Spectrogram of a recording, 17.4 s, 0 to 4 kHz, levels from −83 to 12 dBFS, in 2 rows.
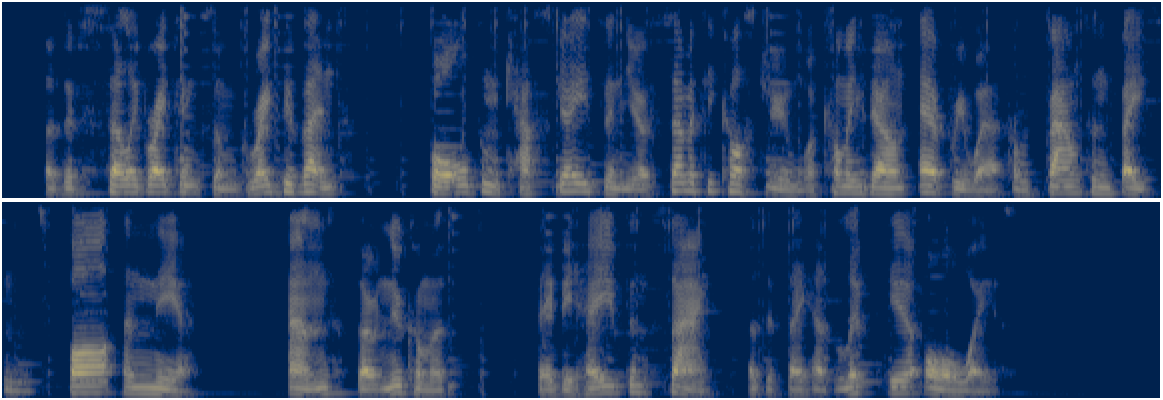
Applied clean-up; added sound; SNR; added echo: neural mask model DeepFilterNet 3.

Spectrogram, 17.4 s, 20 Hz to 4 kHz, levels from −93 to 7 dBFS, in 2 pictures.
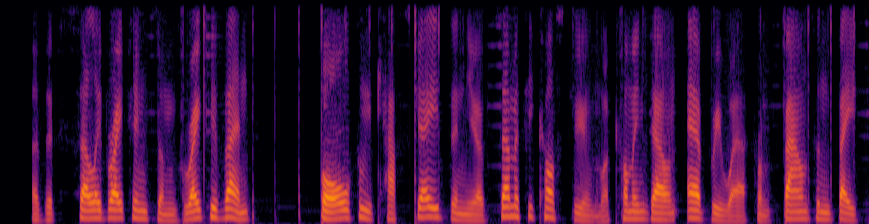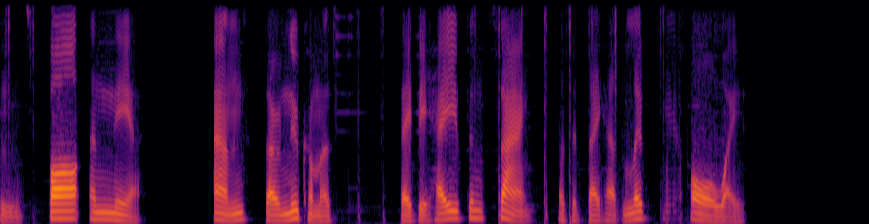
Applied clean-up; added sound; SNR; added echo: neural separator model SepFormer WHAMR!.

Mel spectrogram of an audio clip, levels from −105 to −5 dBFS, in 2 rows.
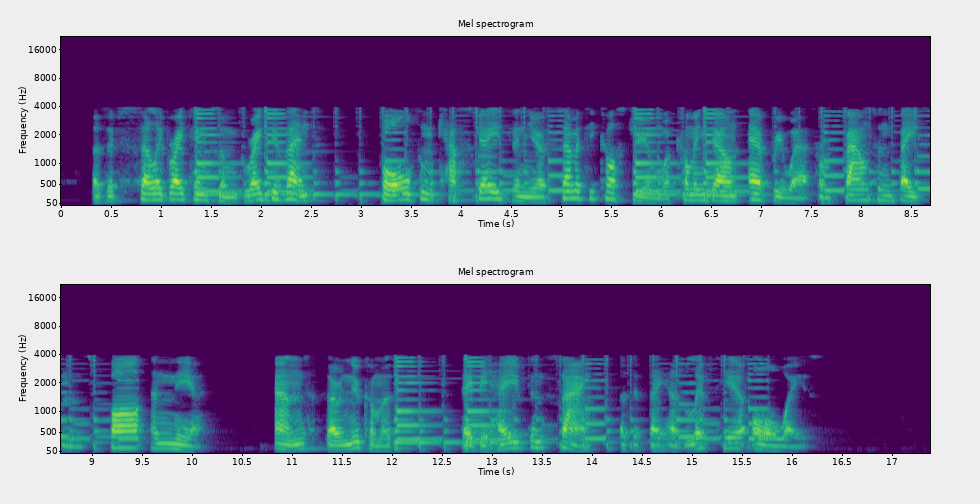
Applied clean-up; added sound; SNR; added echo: classical method WPE with log-MMSE.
